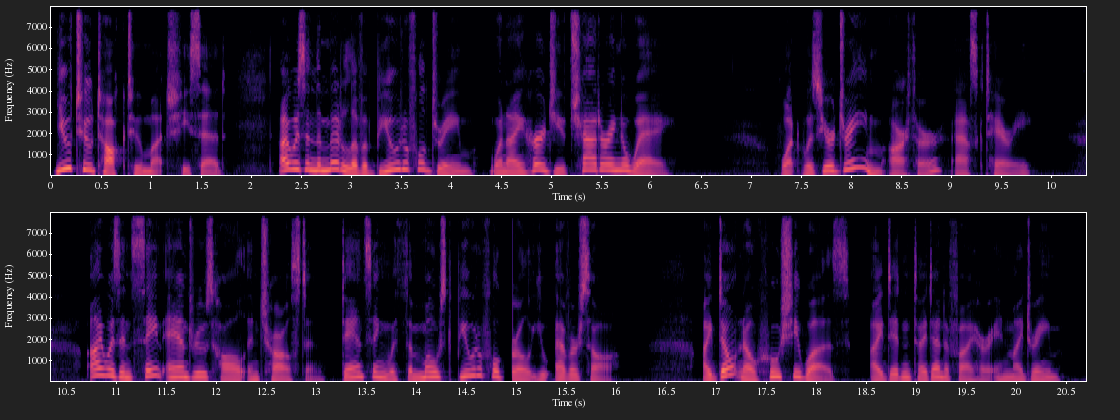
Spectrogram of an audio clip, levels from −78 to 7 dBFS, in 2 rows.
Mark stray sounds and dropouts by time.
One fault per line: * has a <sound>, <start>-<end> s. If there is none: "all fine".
* has a dropout, 14.9-15.0 s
